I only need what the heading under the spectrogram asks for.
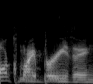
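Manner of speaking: over-the-top, deep, rough, rasping possessed voice. Imitating Kirstie Alley giving birth: deep exorcist voice. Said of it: "like her deep".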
